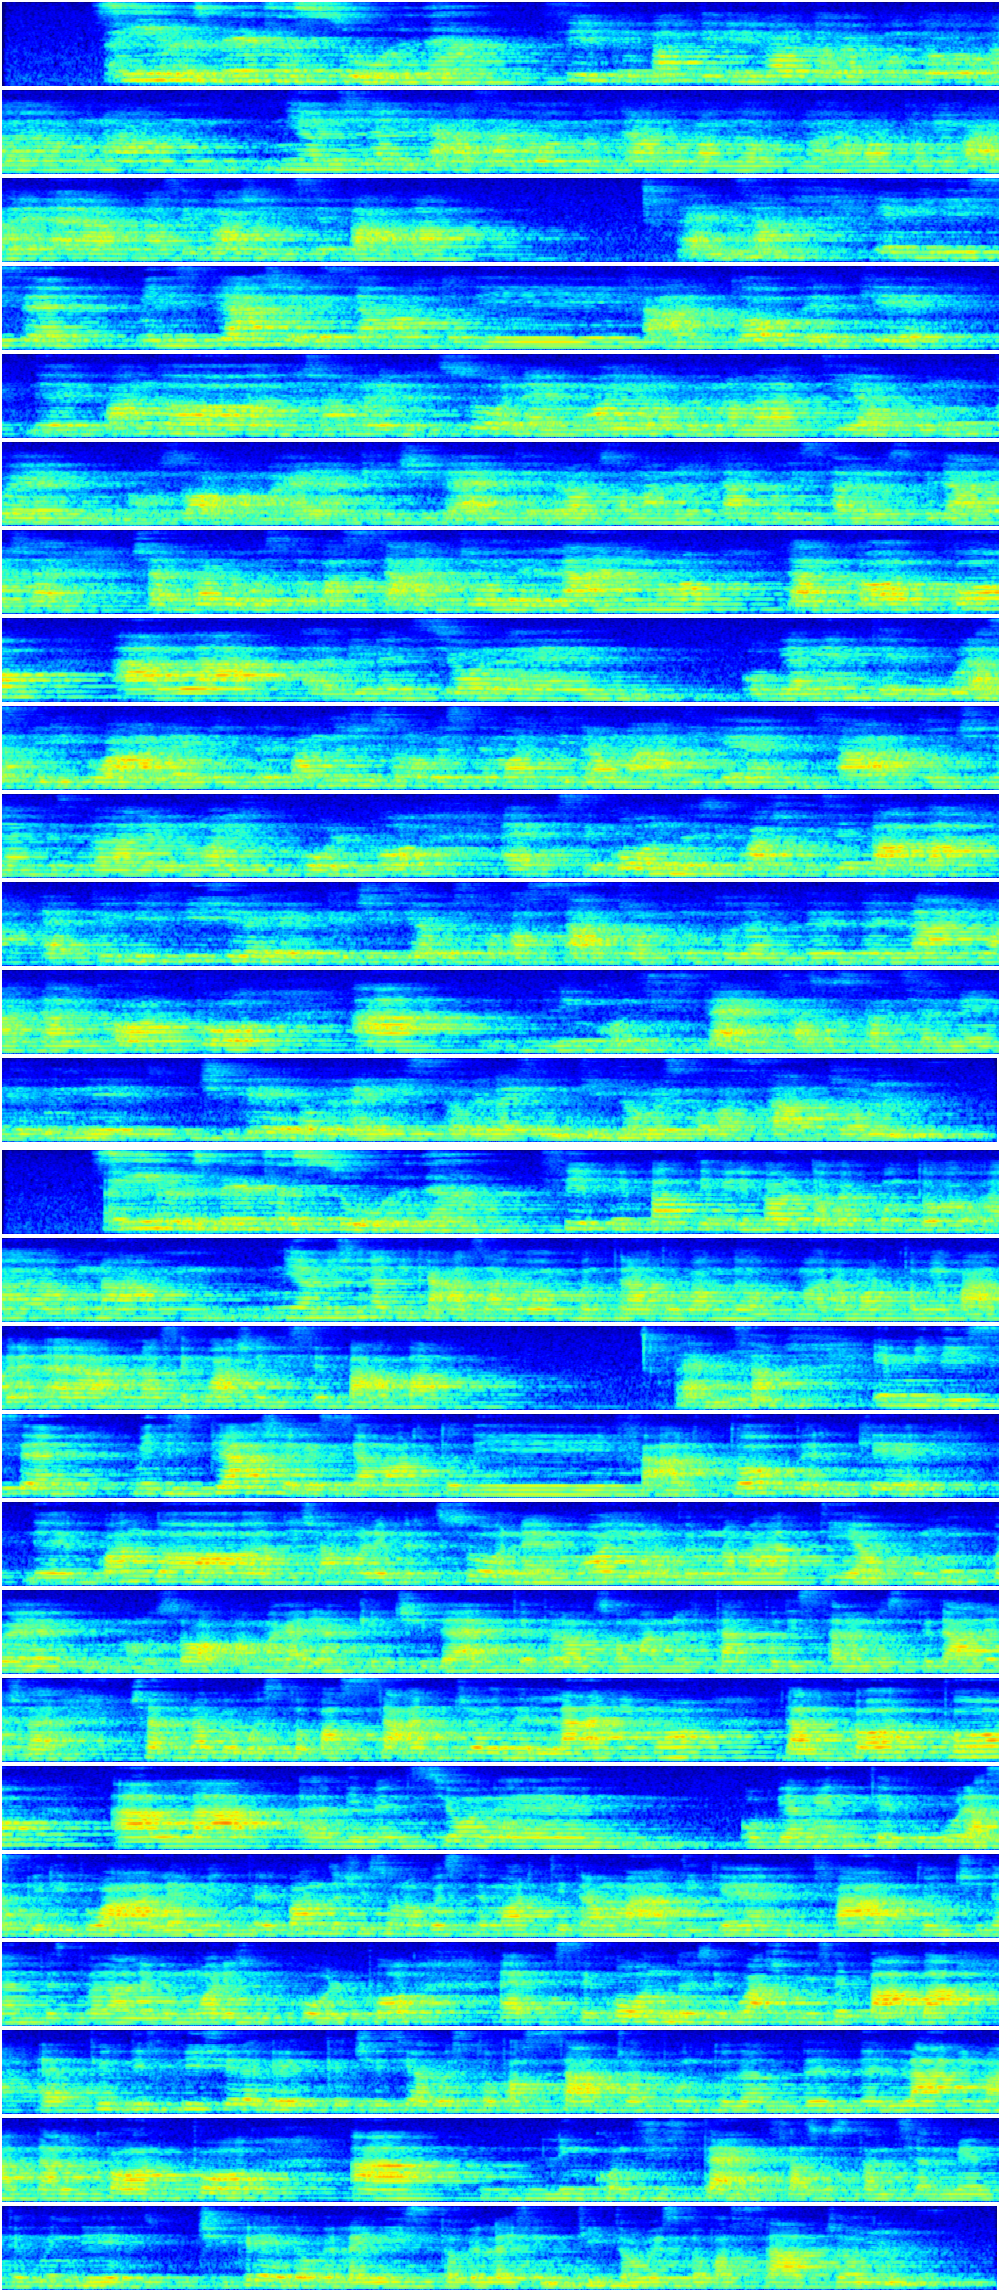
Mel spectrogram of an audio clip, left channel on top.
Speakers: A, on the right; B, on the right.
A: sì,
B: è impre-
A: un'esperienza assurda.
B: sì, infatti mi ricordo che appunto eh, una mm, mia vicina di casa che ho incontrato quando era morto mio padre era una seguace di Sebaba. Pensa,
A: Mm,
B: e mi disse: Mi dispiace che sia morto di infarto perché eh, quando diciamo le persone muoiono per una malattia o comunque mh, non lo so, ma magari anche incidente, però insomma hanno il tempo di stare all'ospedale, cioè c'è proprio questo passaggio dell'animo dal corpo alla eh, dimensione ovviamente pura, spirituale, mentre quando ci sono queste morti traumatiche, infarto, incidente stradale che muori sul colpo, eh, secondo
A: mm,
B: i seguaci di Sebaba è più difficile che, che ci sia questo passaggio appunto da- de- dell'anima dal corpo all'inconsistenza sostanzialmente. Quindi
A: mm,
B: ci credo che l'hai visto, che l'hai sentito
A: mm.
B: questo passaggio.
A: mm.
